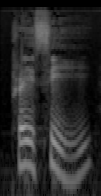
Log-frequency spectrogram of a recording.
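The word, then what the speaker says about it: précis: is has precis s the final s is silent in French that the convention is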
